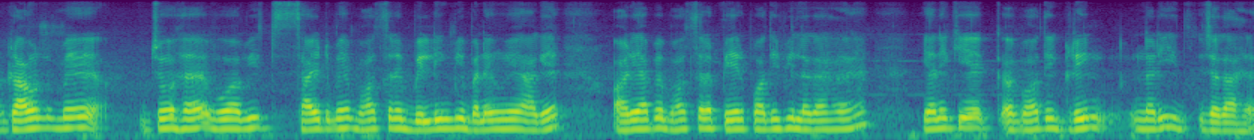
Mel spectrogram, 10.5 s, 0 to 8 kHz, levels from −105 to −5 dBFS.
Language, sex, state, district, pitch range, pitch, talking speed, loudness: Hindi, male, Bihar, Saran, 150-170 Hz, 155 Hz, 200 wpm, -20 LUFS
